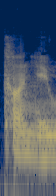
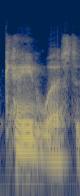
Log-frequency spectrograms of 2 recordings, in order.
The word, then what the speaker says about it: Kanye: or Kane West, as some want to pronounce it, at Trump's Florida estate. So Nick made the news. – Yeah. Well, we got one particular boomer to manage to stop saying Kane West and start saying Kanye.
